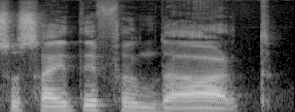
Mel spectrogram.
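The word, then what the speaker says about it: Société Film d'Art: Now the actual pronunciation of this word is society film the art which is as you can see on your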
